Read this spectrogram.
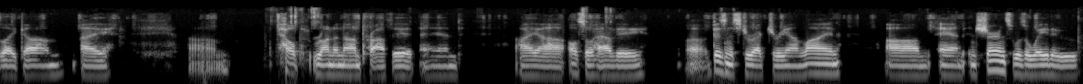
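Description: Interview guest: man from Kenya, lowish voice, unhurried and easygoing, dry close recording. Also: dark tone, no echo. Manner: easygoing, pausing to search for words. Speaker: podcast guest. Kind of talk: casual interview chat.

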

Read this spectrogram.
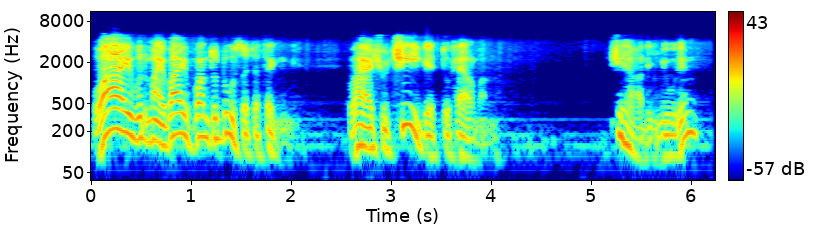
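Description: An actor with a Hungarian accent playing a scheming psychology professor feigning innocence, in deliberate, theatrical 1940s radio style. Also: male voice, medium pitch, huge pitch swings, slightly rough, full character voice. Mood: feigned shock. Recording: muffled, narrow-band 1940s radio recording.

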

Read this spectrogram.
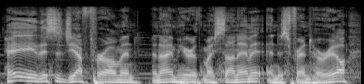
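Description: A man's voice: on the low side, expressive, fairly quick, soft background music. A man hosting an interview, riffing playfully and joking with his guest. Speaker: podcast host. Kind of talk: casual interview chat.

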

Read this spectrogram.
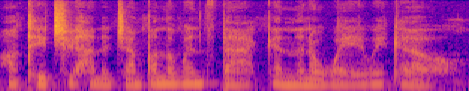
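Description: A woman's voice: low-pitched, fairly even intonation, brisk, breathy edge. Woman whispering as Peter Pan, a coaxing boy. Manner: eager, coaxing. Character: boastful boy who never grows up.

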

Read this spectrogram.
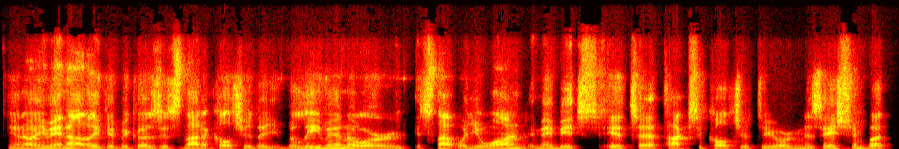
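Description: Middle-aged man from Hungary, deep voice, dry close sound, earnest interview guest who circles back on his words. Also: fairly even intonation, quick pace, no echo. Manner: earnest, repeats words, frequent fillers. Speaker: guest, business author. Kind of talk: conversational interview storytelling.

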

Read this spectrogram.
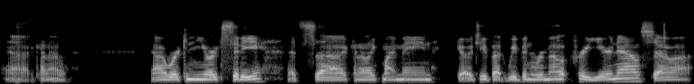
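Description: Flat-voiced young man, native French speaker. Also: fairly low pitch, moderate pace, creaky, no room sound, lo-fi sound. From Switzerland. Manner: relaxed, rambling with many fillers. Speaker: podcast guest. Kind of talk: casual conversation.

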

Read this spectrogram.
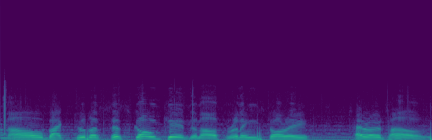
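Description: A man's voice: fairly high pitch, lively intonation, measured pace, over music. Vintage radio announcer, man, muffled. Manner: dramatic, formal. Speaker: announcer and narrator. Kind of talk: 1940s-50s radio drama narration.

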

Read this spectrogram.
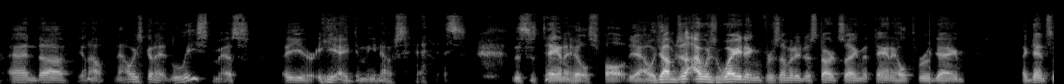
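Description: A man's voice: fairly high pitch, breathy edge. Congested, exasperated male sports talk host. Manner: exasperated, mocking, animated rants with sarcastic quoted voices. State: congested, stuffy-nosed. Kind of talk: live-streamed sports talk, reading viewer comments.

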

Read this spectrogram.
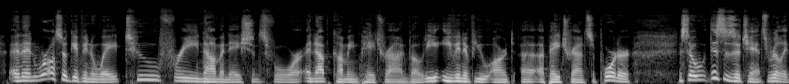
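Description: A man's voice: mid-range voice, a bit bright, dry recording. Man hosting a podcast, dry close sound. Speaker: podcast co-host. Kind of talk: conversational podcast hosting and announcements.

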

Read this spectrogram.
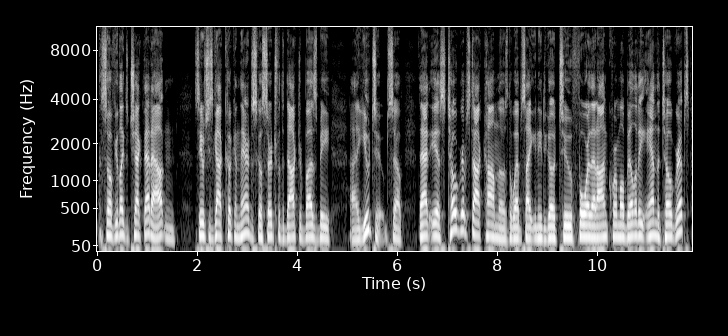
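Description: A hoarse man hosting a casual talk show, rambling in a loose, profane way and doing live ad reads. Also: medium pitch, moderate pace, dry recording, clean studio sound. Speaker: radio host. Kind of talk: casual podcast chat and live ad read.

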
